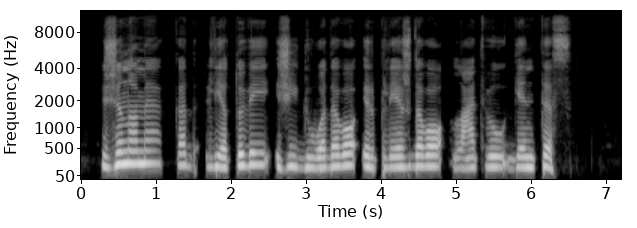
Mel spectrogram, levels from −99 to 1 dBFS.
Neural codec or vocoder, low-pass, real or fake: none; 10.8 kHz; real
